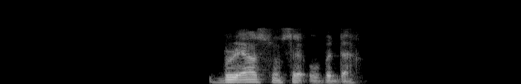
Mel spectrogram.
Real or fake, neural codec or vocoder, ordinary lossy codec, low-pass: real; none; Opus, 16 kbps; 5.4 kHz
